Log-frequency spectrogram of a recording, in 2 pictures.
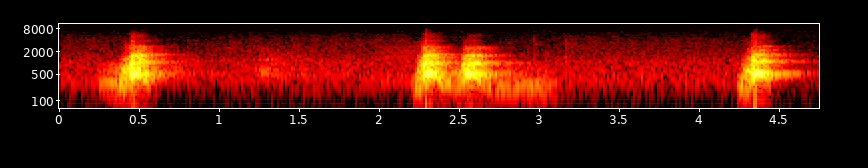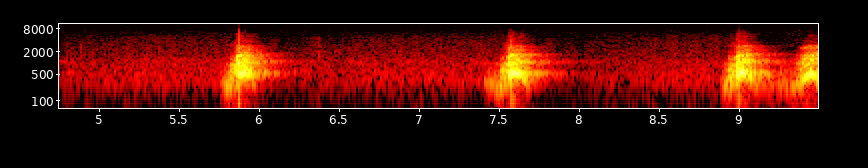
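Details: Labrador x Staffordshire Bull Terrier puppy playing with a trampoline barks in single or doubled sharp yaps, roughly every one and a half seconds, with quiet gaps between.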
